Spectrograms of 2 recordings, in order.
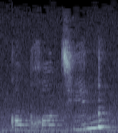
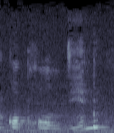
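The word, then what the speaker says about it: comprend-il: لاحظوا معي هنا الآن كومبرونتيل، إذا هنا لو دي أيضا نطق مثله مثل الحرف تي، لم نقل كومبرونديل وإنما كومبرونتيل، إذا لو دي ينطق تي.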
